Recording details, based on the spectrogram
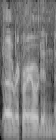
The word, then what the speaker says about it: Rick Riordan: But so Disney kind of have the rights to it now, and they let Rick Riordan, I think that's how his name is pronounced.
